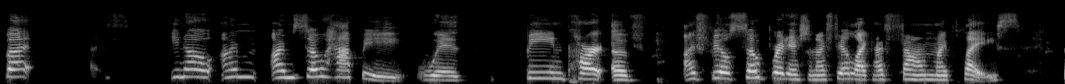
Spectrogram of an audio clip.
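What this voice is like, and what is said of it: American accent. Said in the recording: “my accent still sounds very American.”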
